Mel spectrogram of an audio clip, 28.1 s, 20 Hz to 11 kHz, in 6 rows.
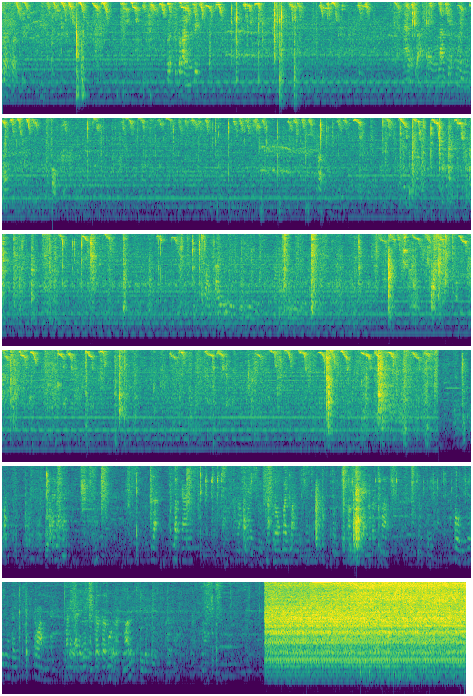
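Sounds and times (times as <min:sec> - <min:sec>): electric power tool humming: 0:00.0 - 0:18.4, 0:26.1 - 0:28.0
scraping and ticking: 0:00.0 - 0:18.4.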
